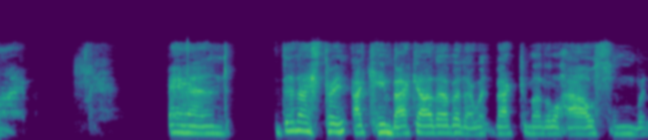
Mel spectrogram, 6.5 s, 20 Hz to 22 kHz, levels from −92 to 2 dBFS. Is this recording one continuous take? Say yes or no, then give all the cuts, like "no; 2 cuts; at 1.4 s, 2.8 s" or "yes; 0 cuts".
yes; 0 cuts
